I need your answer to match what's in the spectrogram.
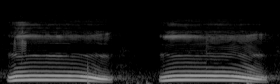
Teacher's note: É uma velarização. Então, o lateral normal nosso, né? Ele é feito com a ponta da língua na arcada alveolar.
